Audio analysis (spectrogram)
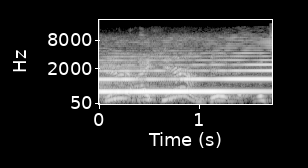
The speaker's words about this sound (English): Fucking loud in here with all these sirens.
